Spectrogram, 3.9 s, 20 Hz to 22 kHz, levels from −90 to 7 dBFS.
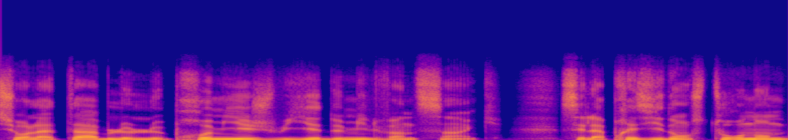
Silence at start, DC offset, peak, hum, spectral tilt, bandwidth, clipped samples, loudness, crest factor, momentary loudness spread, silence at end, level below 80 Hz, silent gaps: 0 s; under 0.1%; -4 dBFS; none; -5.5 dB/octave; 12 kHz; under 0.1%; -19 LUFS; 14 dB; 10 LU; 0 s; -44 dBFS; none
